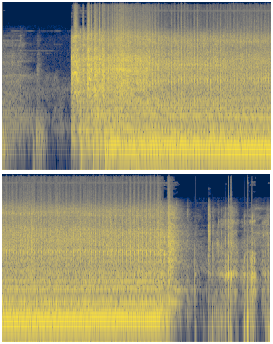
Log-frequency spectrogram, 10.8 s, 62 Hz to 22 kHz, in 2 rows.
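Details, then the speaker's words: Aprilia RS660 on cold start: loud fast idle with a metallic clattering rattle, worse as the bike warms and the oil thins; owner attributes it to the chain rattling and plans to fit a chain tensioner. "we run it up and you can hear this um rattling sound okay let's fire it up"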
